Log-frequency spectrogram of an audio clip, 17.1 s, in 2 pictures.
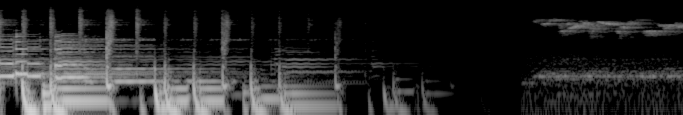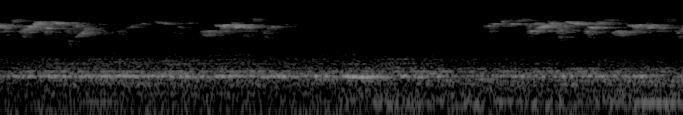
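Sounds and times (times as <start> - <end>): background music: 0.0 - 4.9
faint small birds chirping: 6.6 - 17.0.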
